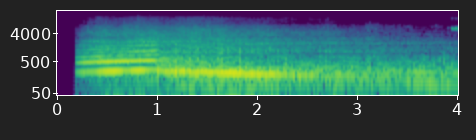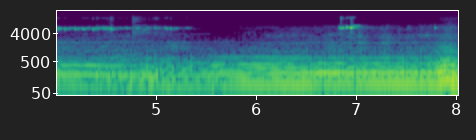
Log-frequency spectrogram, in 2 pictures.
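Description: Motorcycle engine revving up hard, then easing off and running at a steady pitch for a few seconds, before revving up again at the very end.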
